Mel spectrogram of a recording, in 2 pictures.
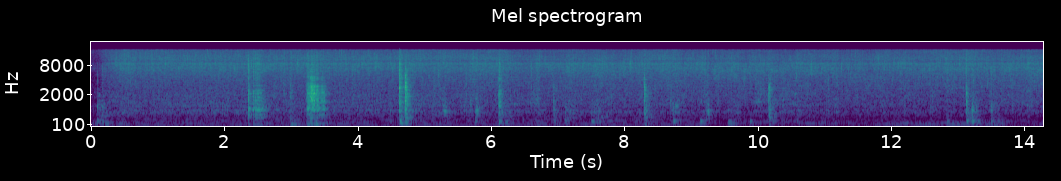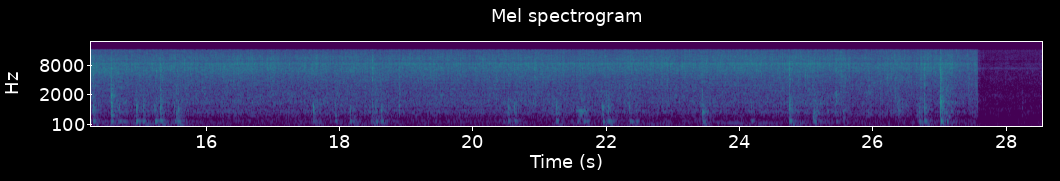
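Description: Chicken and shredded vegetables sizzling steadily in a frying pan while being stirred with a wooden spoon, with scrapes and scattered sharp knocks against the pan, the loudest a few seconds in. The sizzle cuts off suddenly just before the end.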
